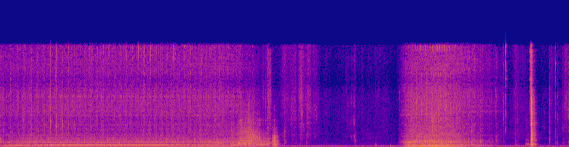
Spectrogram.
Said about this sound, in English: And I'm going to sew clear across,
